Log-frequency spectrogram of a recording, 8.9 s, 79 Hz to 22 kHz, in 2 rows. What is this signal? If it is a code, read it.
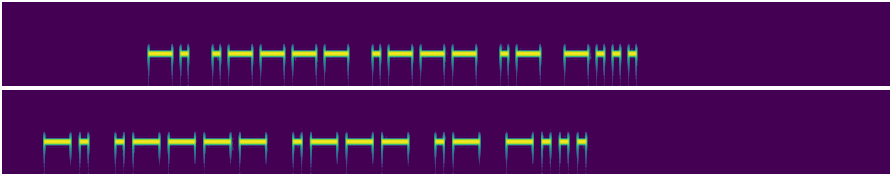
Morse code, heard as a keyed tone, about 28 wpm, 700 Hz. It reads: N1JAB N1JAB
